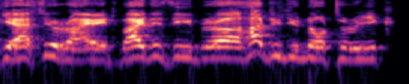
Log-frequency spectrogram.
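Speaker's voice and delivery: imitated West African caller; caricatured West African accent; mock West African accent. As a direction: put on a West African accent, amazed at being placed. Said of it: "That sounds like West Africa".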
